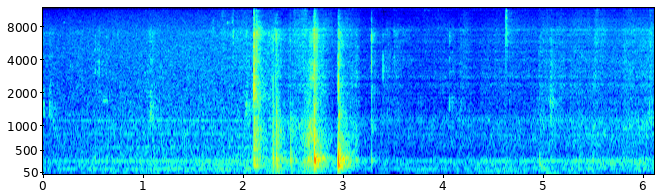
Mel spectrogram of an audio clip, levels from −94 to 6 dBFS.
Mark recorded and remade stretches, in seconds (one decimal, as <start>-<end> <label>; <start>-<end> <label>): 0.0-2.3 recorded; 2.3-6.1 remade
